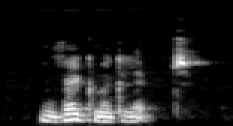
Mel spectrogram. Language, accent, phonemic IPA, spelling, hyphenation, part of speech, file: English, Southern England, /ˈɹɛɡ.mə.ɡlɪpt/, regmaglypt, reg‧ma‧glypt, noun, LL-Q1860 (eng)-regmaglypt.wav
- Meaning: A small, shallow indentation or pit on the surface of a meteorite, resembling a thumbprint impression in clay, created by ablation while falling in an atmosphere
